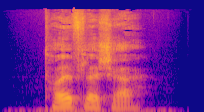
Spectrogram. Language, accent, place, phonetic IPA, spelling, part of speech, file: German, Germany, Berlin, [ˈtɔɪ̯flɪʃɐ], teuflischer, adjective, De-teuflischer.ogg
- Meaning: 1. comparative degree of teuflisch 2. inflection of teuflisch: strong/mixed nominative masculine singular 3. inflection of teuflisch: strong genitive/dative feminine singular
